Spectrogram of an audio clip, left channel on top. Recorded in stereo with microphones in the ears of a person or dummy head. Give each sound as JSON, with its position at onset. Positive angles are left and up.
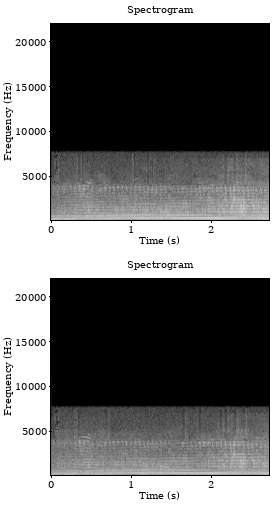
{"t": 0.0, "sound": "a helicopter", "side_deg": 15}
